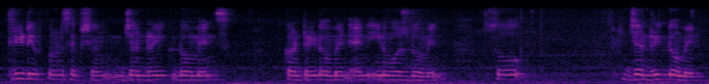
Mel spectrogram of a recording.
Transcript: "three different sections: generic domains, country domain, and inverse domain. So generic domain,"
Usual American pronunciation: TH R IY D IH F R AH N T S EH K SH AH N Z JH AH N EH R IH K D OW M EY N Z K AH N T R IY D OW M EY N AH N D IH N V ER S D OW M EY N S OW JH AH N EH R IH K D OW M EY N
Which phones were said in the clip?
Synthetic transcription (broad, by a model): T R IY D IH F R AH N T S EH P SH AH N JH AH N R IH K D OW M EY N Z K AH N T R IY D OW M EY N AH N D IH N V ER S D OW M EY N S OW JH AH N R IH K D OW M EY N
